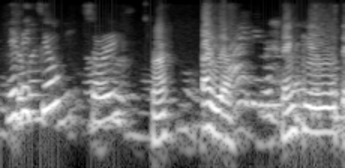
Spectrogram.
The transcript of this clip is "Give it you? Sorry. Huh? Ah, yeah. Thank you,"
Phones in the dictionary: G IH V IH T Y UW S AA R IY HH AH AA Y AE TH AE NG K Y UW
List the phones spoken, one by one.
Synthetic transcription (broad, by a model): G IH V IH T Y UW S AA R IY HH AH AA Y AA T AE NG K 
